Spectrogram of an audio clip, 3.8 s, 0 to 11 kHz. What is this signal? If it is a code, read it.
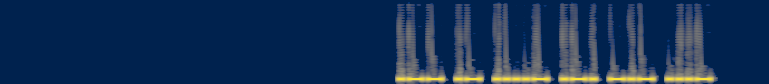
Morse code, heard as a keyed tone, about 52 wpm, 700 Hz. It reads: WA4RKV
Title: USA Call Signs - 6 Characters - Repeated 3x - 50wpm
